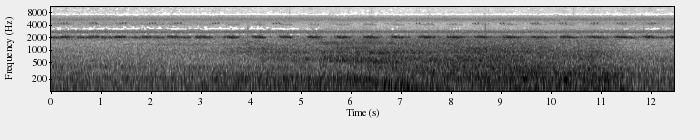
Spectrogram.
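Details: Evening cricket chorus near a deck where a chihuahua puppy named Rocket lies; bright pulsed chirps repeat regularly, roughly twice a second, with a fainter higher pulse train and constant low rumble beneath.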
